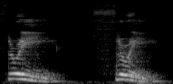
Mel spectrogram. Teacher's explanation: aquele famoso th que você vai colocar realmente a língua entre os dentes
